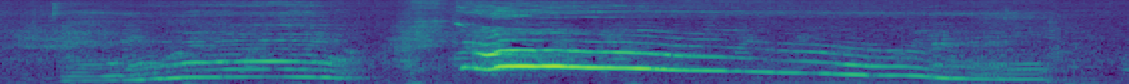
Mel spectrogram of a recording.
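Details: Samoyed howling in two drawn-out notes: a first howl that rises and holds level, then after a short pause a louder, clear howl that starts high and slides slowly downward for about three seconds.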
